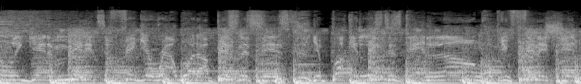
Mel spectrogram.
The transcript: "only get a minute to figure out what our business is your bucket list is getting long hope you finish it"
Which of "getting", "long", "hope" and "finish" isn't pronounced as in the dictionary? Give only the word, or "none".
none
